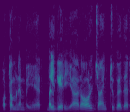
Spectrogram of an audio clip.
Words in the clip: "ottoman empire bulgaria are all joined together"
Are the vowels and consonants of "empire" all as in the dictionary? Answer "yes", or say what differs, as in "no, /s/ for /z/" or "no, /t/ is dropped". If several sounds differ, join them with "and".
no, /b/ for /p/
